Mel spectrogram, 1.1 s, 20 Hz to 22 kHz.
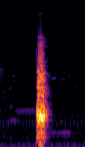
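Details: Sailor Bear, a 13-week-old puppy mixing Australian Shepherd/Chow with Mini English Cream Dachshund, barks on command after being told to speak: one short, sharp, single bark in an otherwise quiet room.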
